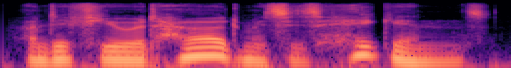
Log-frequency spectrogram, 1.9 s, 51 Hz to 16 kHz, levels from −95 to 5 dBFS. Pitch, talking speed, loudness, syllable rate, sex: 110 Hz, 220 wpm, -20 LUFS, 4.8 syllables/s, male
